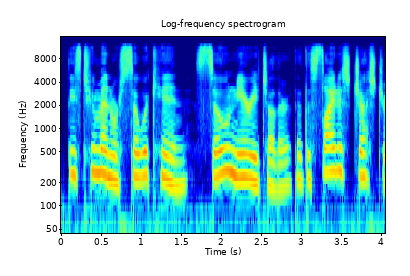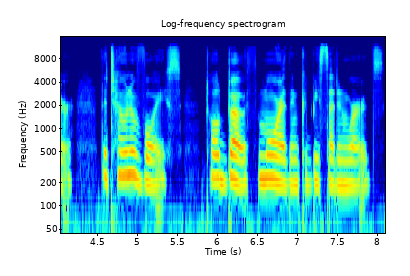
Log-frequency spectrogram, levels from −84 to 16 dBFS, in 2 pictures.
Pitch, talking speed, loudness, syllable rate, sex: 220 Hz, 200 wpm, -20 LUFS, 4.9 syllables/s, female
